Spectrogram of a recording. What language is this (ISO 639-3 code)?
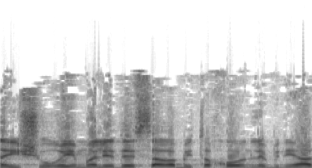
heb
